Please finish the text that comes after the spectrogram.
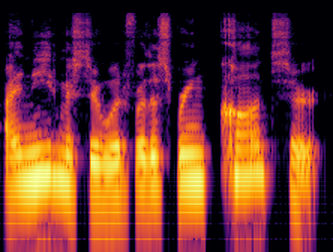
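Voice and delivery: high-pitched, urgent plea; protesting. A narrator's reading. Chris needs the dummy for the concert, protesting. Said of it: "Chris protested".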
